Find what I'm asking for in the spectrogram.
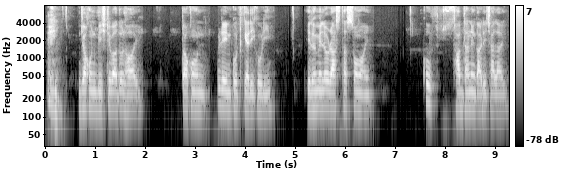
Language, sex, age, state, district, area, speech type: Bengali, male, 18-30, West Bengal, Dakshin Dinajpur, urban, spontaneous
